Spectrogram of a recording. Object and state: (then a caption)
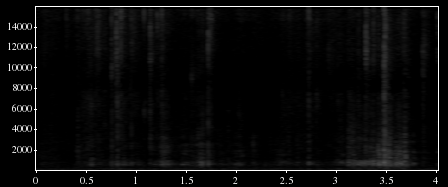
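Chunky glitter sheet being scratched. Both hands scratch short nails across a flat, multicolour chunky glitter sheet lying on a dark cloth. The result is quiet, dry, crinkly scratching in quick uneven bursts, with bright gritty texture that swells to a denser, louder rasp near the end.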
